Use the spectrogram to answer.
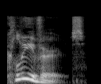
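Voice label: "cleavers", English, uk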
